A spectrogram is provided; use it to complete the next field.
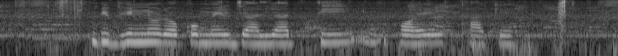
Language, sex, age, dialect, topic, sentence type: Bengali, female, 18-24, Standard Colloquial, banking, statement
